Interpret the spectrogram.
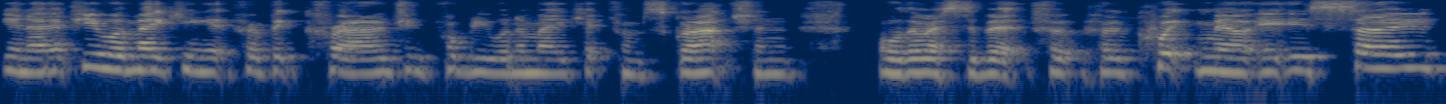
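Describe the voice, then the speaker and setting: A woman with a fairly high pitch speaks at a moderate pace. Her voice is somewhat breathy and her intonation fairly even. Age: 70s. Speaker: preserving teacher. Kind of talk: cooking tutorial. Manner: casual, chatty.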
